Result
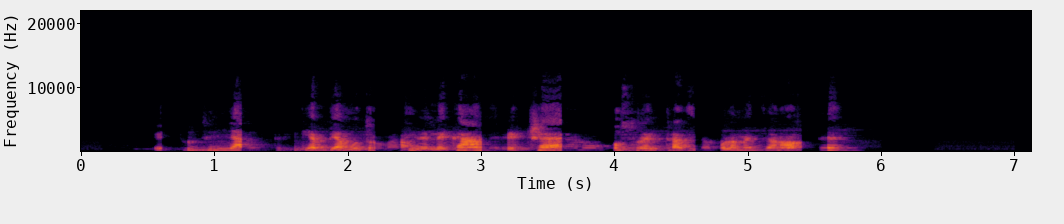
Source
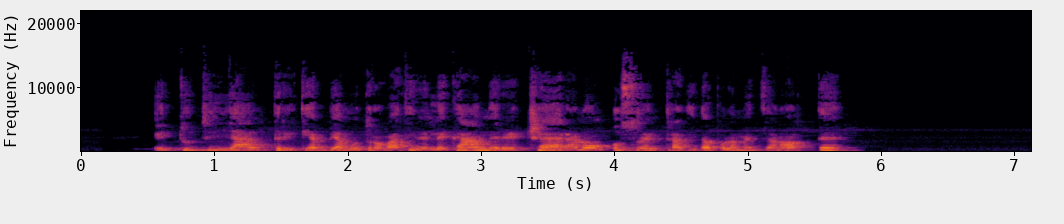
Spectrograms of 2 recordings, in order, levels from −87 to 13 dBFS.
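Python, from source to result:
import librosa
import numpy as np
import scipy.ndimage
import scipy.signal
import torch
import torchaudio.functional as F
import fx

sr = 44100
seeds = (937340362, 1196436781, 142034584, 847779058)

y = fx.bandpass_q(x, sr, hz=1300.0, q=0.77)
y = fx.step_gate(y, sr, bpm=75, pattern='xxx.xx..xxx.', floor_db=-24.0, edge_ms=4.5)
y = fx.env_lowpass(y, sr, base_hz=900.0, full_db=-25.5)
y = F.gain(torch.from_numpy(y), 6.0).numpy()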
